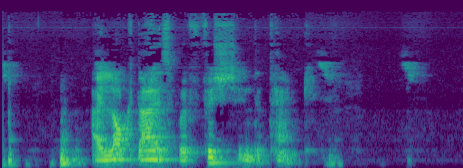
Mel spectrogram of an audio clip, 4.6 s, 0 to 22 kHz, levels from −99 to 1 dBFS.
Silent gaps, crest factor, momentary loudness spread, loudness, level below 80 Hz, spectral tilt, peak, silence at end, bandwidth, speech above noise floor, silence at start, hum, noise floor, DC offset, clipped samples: none; 20 dB; 22 LU; -23 LUFS; -60 dBFS; -5.5 dB/octave; -4 dBFS; 0.5 s; 16.5 kHz; 46 dB; 0.05 s; none; -69 dBFS; under 0.1%; under 0.1%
